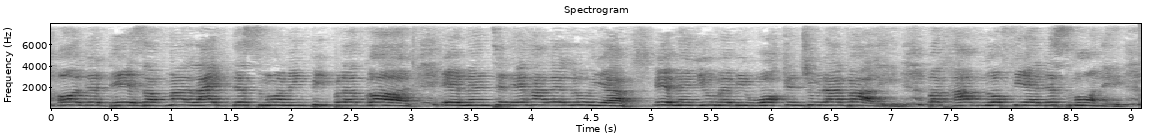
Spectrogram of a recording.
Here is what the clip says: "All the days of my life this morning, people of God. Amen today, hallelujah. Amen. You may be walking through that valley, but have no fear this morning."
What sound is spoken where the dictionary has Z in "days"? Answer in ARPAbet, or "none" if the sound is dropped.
Z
